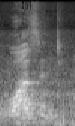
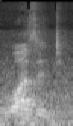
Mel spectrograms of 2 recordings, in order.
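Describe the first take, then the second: Both takes have the same delivery.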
